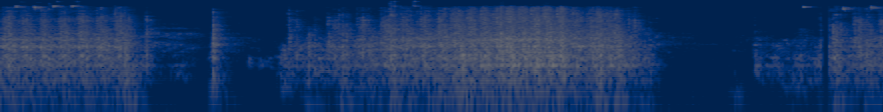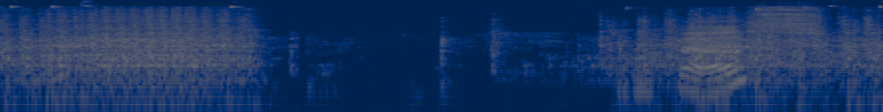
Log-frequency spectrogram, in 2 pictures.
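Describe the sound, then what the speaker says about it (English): A sewing machine stitches through seam allowances and into the lining of a holiday dress, running in three steady rattling bursts separated by short pauses, with someone speaking quietly in between. "I'm stitching through the seam allowances of both and into the lining here."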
